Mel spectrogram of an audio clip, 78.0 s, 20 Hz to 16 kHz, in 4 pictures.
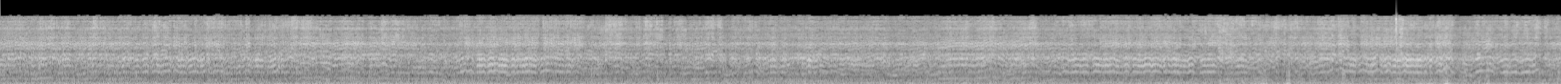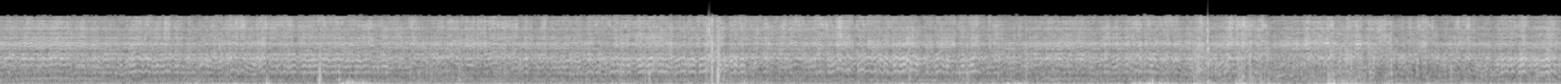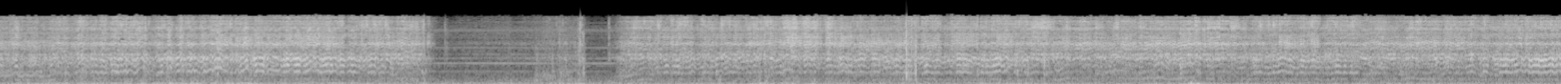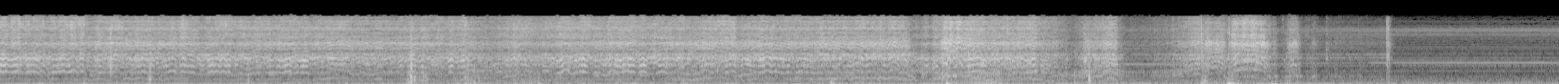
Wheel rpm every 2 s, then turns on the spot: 70, 70, 70, 70, 70, 60, 70, 70, 70, 70, 70, 70, 70, 60, 70, 70, 60, 70, 70, 60, 70, 70, 20, 40, 70, 70, 70, 70, 60, 70, 70, 60, 50, 60, 70, 60, 30, 20, 0.
44-46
